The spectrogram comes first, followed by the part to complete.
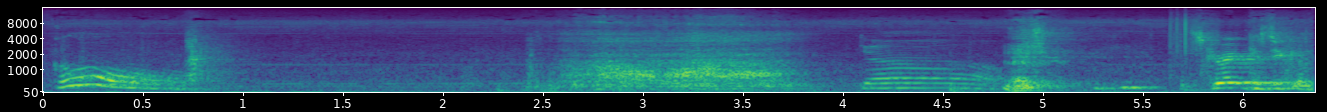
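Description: Wordless vocal sounds from a man, his voice sliding down in pitch at the start and again about four seconds in, with a short rush of noise in between. Sharp clicks of a glass door's handle and latch come about a second in and again near the end as the door is opened.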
